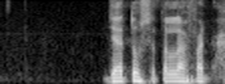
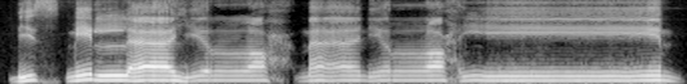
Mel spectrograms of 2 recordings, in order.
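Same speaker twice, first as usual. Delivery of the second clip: very slow, clear recitation, no melody; slow careful Quran reading for clarity; recitation without melody; 4 semitones higher, much slower than usual. Shown as a demonstration. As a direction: recite each word slowly and plainly. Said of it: "Tanpa lagu. Biar langkung jelas".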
